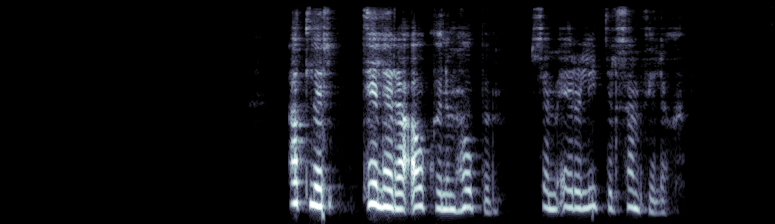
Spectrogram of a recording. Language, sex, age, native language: Icelandic, female, 30-39, Icelandic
